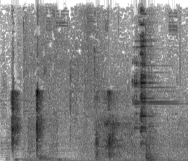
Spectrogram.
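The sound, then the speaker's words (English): Ice cubes clink and rattle into a drinking glass in a handful of irregular, bright knocks over a few seconds, with a soft low rumble underneath and no talking. “Okay, then you fill your glass with ice.”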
